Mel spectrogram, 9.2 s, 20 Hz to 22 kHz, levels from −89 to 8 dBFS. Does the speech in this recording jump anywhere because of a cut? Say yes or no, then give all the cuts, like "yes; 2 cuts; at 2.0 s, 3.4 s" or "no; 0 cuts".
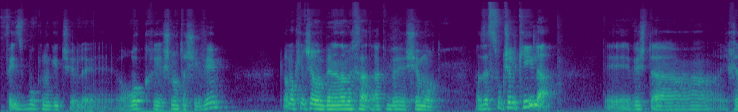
no; 0 cuts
